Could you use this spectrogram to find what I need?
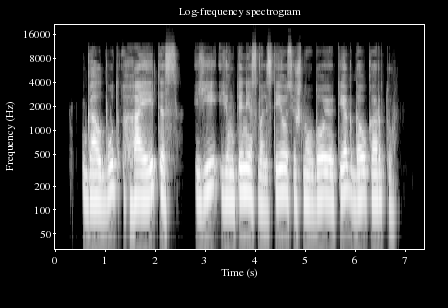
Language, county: Lithuanian, Tauragė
